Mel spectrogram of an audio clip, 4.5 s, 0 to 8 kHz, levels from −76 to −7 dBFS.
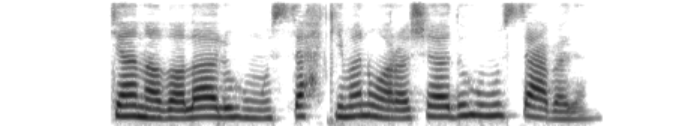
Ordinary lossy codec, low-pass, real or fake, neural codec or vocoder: MP3, 48 kbps; 7.2 kHz; real; none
